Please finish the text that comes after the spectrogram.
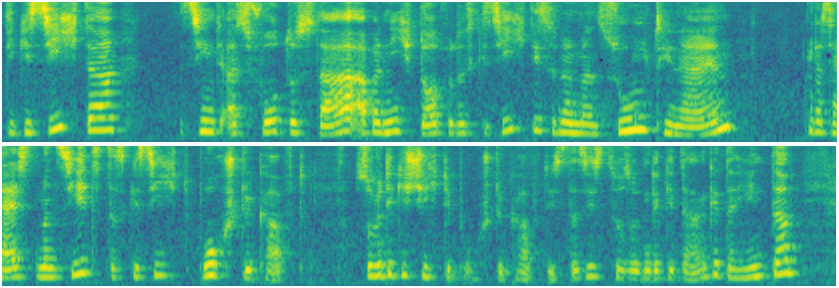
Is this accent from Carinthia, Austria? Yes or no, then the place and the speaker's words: no; Vienna, Austria; born there; also born or lived in Sweden; Ja, wir sind tatsächlich in Wien geboren. Meine Mutter ist dann mit mir 2 Jahre lang so nach Schweden gegangen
